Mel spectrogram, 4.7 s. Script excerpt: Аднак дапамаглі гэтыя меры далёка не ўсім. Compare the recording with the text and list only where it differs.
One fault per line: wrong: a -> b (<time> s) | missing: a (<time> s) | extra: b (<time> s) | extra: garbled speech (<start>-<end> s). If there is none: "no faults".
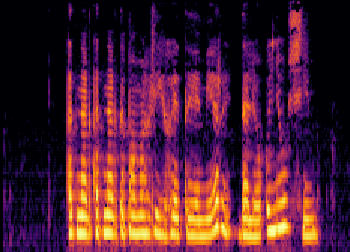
extra: аднак (1.3 s)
